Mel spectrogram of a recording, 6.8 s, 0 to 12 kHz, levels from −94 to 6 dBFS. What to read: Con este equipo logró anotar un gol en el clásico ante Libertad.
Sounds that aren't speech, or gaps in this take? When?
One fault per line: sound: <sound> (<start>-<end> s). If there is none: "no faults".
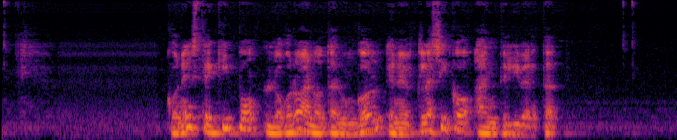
no faults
